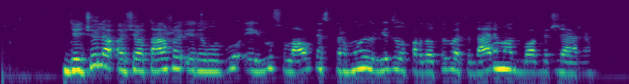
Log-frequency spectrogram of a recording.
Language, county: Lithuanian, Kaunas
